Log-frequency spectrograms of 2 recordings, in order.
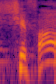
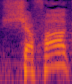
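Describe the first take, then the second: First: The first vowel is an 'i' sound. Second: The first vowel is an 'a' sound. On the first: It means healing. The speaker calls it right. "शिफा होता है। इसके नीचे जेर है" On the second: It means shore or death. The speaker calls it wrong. "यह गलत है"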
